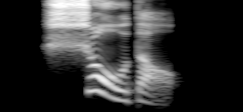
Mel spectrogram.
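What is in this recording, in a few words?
"shou4 dao4", Mandarin Chinese; HSK4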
